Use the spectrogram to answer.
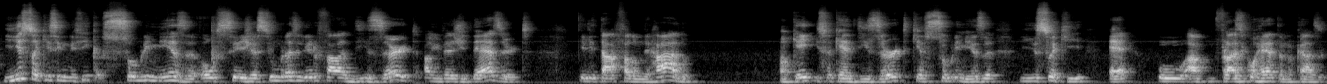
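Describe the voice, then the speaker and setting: A young Brazilian language teacher, his voice a little high for a man and a bit bright, leads an online class lecture. He drills pronunciation by slowly repeating practice words and keeps checking in with "tá, gente?" to see if students follow. The mic is distant, so the sound is roomy and echoey.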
